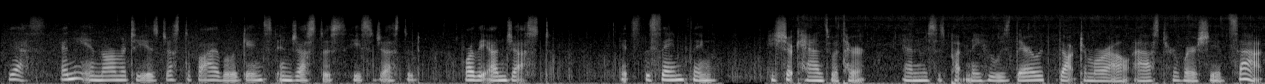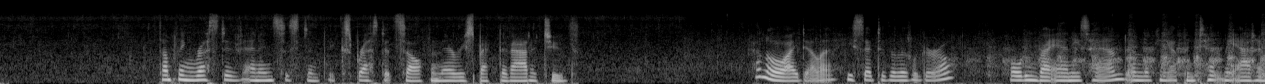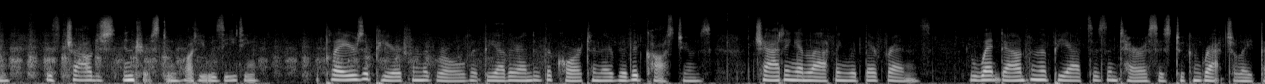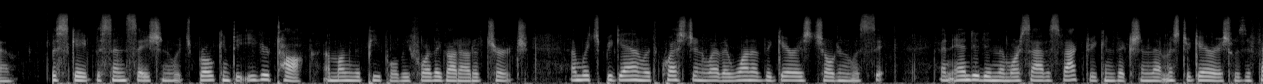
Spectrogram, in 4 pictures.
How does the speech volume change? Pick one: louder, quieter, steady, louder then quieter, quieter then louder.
steady.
